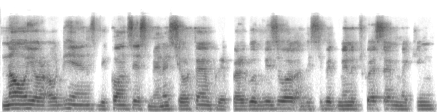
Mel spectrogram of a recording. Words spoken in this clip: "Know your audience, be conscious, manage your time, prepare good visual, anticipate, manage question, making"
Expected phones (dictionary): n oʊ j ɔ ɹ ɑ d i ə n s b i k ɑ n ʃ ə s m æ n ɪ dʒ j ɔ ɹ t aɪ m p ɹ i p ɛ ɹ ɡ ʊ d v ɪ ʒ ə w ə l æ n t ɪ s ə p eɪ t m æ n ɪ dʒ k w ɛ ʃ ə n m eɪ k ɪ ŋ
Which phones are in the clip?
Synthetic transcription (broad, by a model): n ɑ j ɔ ɹ ɑ d i ə n s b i k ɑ n s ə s m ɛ n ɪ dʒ j ɔ ɹ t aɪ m p ɹ i p ɛ ɹ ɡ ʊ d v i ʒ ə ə l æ n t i s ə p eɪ t m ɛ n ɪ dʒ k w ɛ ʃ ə n m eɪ k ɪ ŋ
